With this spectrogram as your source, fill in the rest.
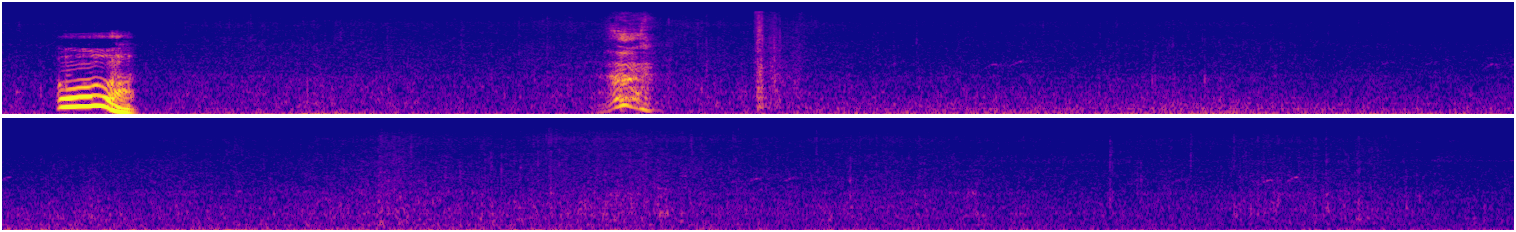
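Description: Leaves rustle softly in a light breeze outdoors.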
